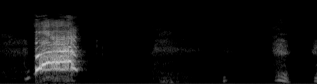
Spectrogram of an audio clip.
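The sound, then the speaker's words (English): A voice lets out a loud, strained mock scream of agony imitating Joseph Joestar, lasting about half a second, followed by quieter breathy groans and gasps trailing off. “Just Joseph Joestar be like screams of agony.”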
